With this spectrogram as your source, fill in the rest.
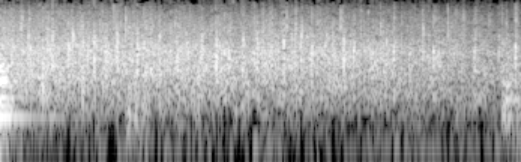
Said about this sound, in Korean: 우리 주영광 찬양대의 귀한 찬양, 또 여러분의 귀한 예배와 또 섬김을 통하여서 우리 영광 받으신 하나님 앞에 다시 한번 감사와 영광의 박수 올려드립니다.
